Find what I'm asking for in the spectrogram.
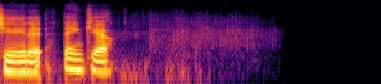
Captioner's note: audience applauding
